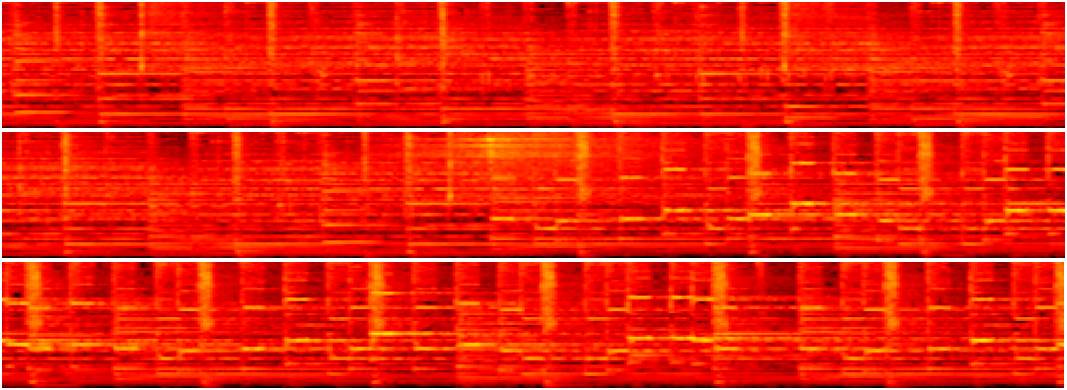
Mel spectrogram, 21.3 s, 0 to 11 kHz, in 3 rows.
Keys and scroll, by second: 0.1 o, 4.2 v, 9.7 x, 20.1 space.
